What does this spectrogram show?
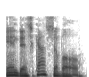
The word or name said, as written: indiscussible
